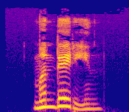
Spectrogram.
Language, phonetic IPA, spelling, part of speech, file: Russian, [məndɐˈrʲin], мандарин, noun, Ru-мандарин.ogg
- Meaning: 1. mandarin (citrus fruit) 2. Mandarin, Putonghua, Guoyu (also: путунхуа, литературный китайский)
